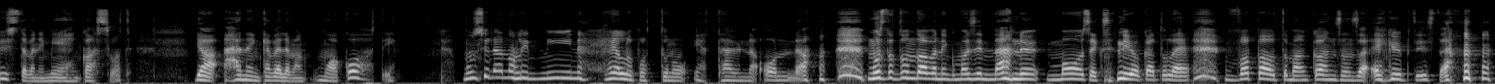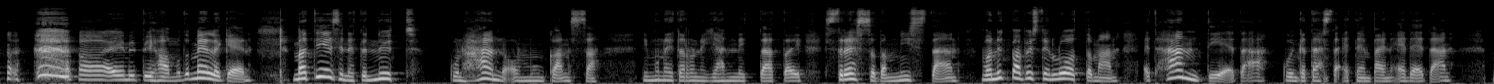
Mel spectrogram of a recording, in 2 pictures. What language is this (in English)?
Finnish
